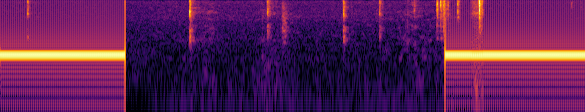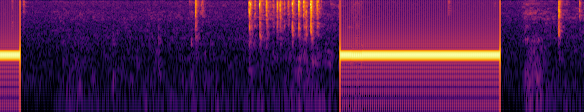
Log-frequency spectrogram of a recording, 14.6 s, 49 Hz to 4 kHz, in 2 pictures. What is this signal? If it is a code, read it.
Ringback tone (North America), 440 + 480 Hz.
